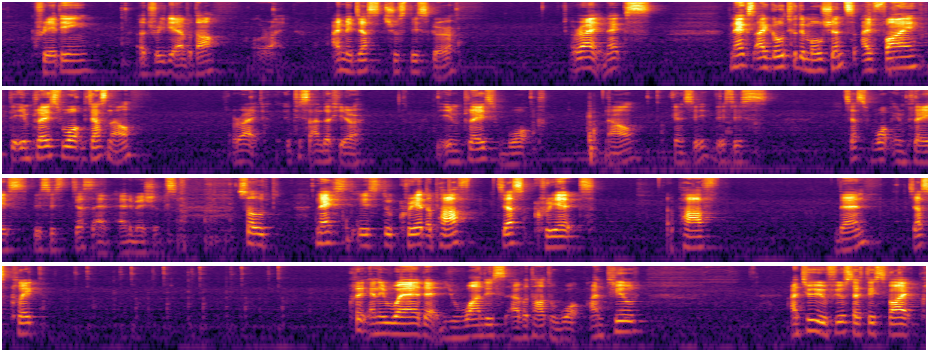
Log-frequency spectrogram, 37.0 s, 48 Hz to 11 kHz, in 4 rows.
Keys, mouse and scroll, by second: 1.2-2.7 drag, 3.6 click, 7.8 click, 10.0 click, 11.7 click, 13.6 click, 15.7 click, 18.3 click, 20.5-22.2 typing, 20.5 middle click, 20.8-21.6 drag, 22.8 click, 23.6 click, 23.9 click, 25.4 click, 28.0 click, 28.5 click, 29.0 click, 29.3 click, 29.7 click, 30.0 click, 30.4 click, 31.3 click, 32.5 click, 36.6 click.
